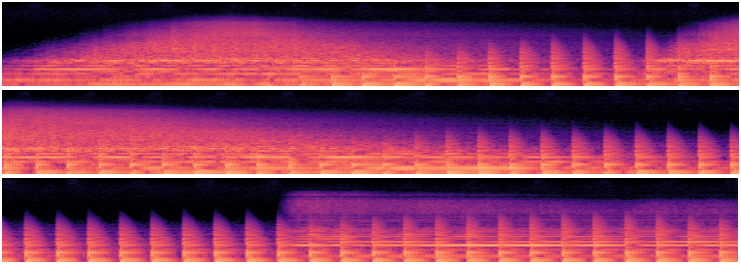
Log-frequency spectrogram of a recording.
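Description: Layered synthesized sci-fi drones from the Forbidden Planet sound design library throb and pulse steadily, with rising sweeping swells and a bright shift near the end, loud and continuous with no voices.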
